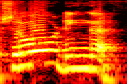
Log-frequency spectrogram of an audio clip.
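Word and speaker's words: Schrödinger: inner साहब ने shrewdgar श्रोत श्रोत श्रोत ऐसे प्रोनाउंस करना आपको शुरू डींगर ओके यह मैंने हिंदी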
